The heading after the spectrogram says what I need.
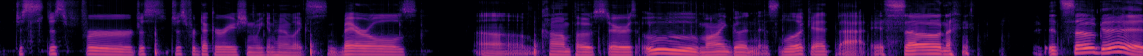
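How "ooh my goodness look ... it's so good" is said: really sarcastic-sounding tone. Praising the decorations just placed: sounding really sarcastic. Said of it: "I sound like I'm being really sarcastic".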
